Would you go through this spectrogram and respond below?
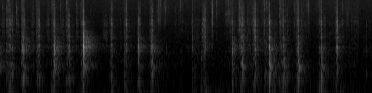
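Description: A knife chops seedless dates into small pieces on a cutting board, making a quick, steady run of close, crisp taps for several seconds with no talking.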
